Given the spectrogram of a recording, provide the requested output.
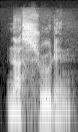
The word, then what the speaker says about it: Nasreddin: And it was about someone named, I want to try to pronounce this right, Nasreddin Hujja. Mullah Nasruddin. They pronounce it different ways.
